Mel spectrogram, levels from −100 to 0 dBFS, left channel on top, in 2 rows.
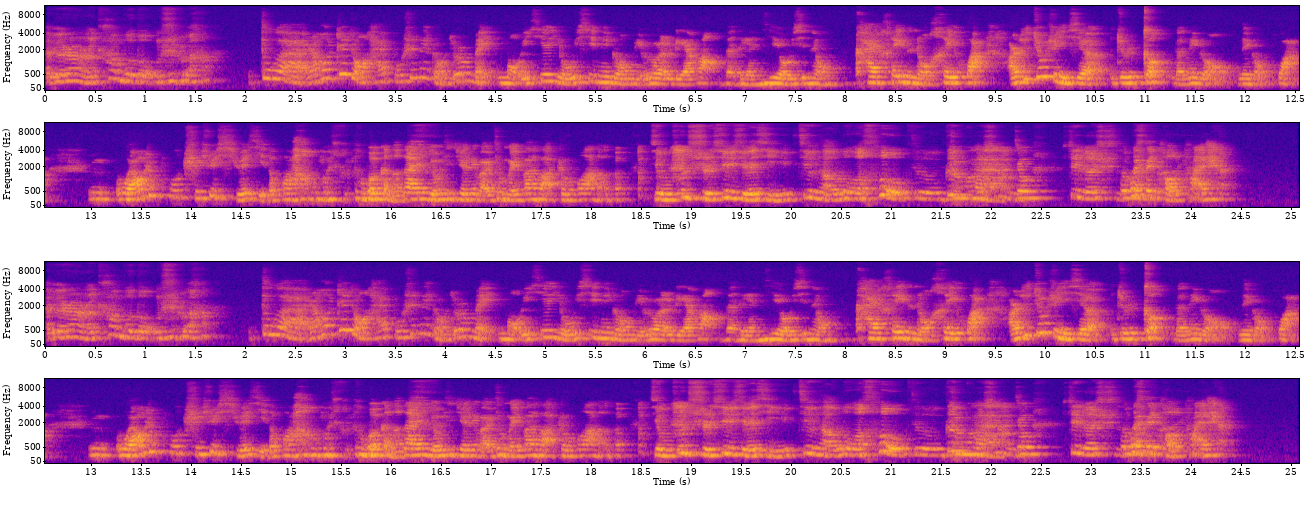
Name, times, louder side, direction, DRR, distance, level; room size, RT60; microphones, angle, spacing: voice 1, 0.0-1.6 16.2-16.3 18.6-22.3 22.8-24.3, equal, 5° left, -7 dB, 0.9 m, -25 dB
voice 2, 2.2-7.8 8.1-18.2 18.8-19.0 21.5-22.5 22.9-24.3, left 1 dB, 65° left, -2 dB, 1.0 m, -23 dB
3.1 x 2.0 x 2.5 m, 0.41 s
head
